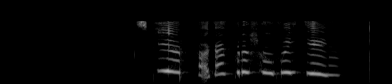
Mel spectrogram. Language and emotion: Russian, positive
